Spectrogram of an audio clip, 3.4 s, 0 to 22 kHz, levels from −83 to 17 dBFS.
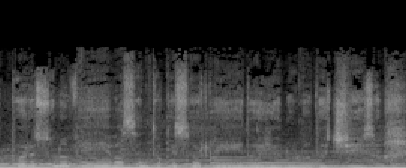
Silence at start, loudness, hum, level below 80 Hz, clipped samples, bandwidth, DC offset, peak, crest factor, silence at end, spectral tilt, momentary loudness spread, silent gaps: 0 s; -16 LUFS; none; -16 dBFS; under 0.1%; 15 kHz; under 0.1%; -4 dBFS; 10 dB; 0 s; -5 dB/octave; 3 LU; none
